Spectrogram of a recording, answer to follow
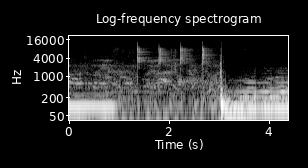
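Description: A low, steady amplifier hum stops about a second in, then four evenly spaced clicks of drumsticks count the rock band in, and the full band comes in together on a loud hit of drums and electric guitars a little after three seconds.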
